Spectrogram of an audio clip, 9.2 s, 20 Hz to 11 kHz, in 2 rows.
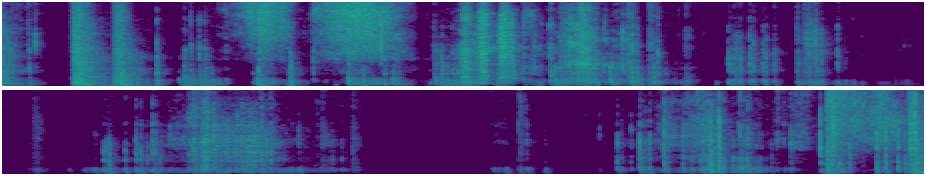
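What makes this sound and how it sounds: Gloved fingertips tap and knock on the lid of a medium, hollow pink plastic toy box (Na! Na! Na! Surprise! Teens Series 3) with a quilted glossy surface and a printed card on the front, then lift and handle it. The result is a run of dull, hollow plastic knocks and crinkly, scraping handling noises, centered in the low-mid range, in bursts separated by short silences.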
